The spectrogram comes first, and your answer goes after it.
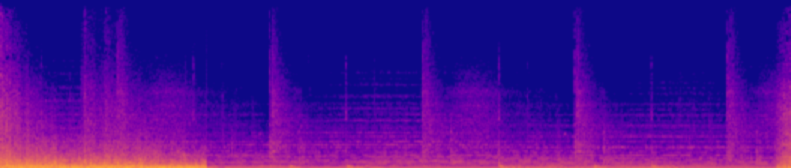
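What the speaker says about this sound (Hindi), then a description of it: "हमारे सामने ही सुरंग को आगे बढ़ाने के लिए ब्लास्ट किया गया।" An explosive blast for railway tunnel construction on the Sivok–Rangpo line erupts as a loud, sustained roaring boom that cuts off abruptly after a few seconds, followed by quieter echoing thuds and rumbles.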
